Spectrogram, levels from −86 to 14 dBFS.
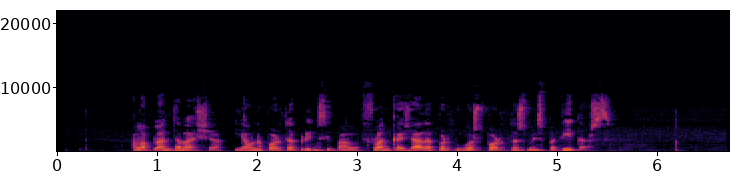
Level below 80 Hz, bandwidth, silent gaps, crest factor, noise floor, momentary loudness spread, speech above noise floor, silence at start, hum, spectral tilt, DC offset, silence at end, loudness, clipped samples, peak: -82 dBFS; 9.4 kHz; none; 20 dB; -71 dBFS; 9 LU; 42 dB; 0.75 s; none; -4.5 dB/octave; under 0.1%; 1.2 s; -30 LUFS; under 0.1%; -10 dBFS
